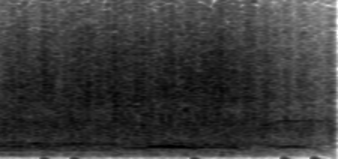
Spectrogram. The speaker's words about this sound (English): I know there's no lightning round, but how do you feel about some thunderous applause?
